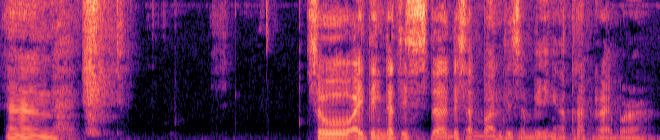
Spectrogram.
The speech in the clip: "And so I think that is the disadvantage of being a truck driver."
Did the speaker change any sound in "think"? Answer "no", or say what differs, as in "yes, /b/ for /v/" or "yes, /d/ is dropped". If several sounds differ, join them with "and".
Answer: yes, /t/ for /θ/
